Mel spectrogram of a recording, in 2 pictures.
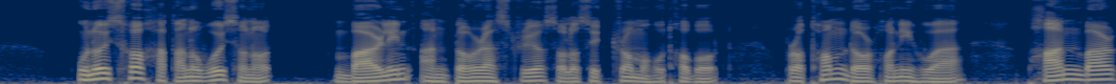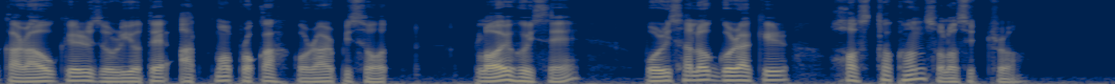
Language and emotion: Assamese, neutral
